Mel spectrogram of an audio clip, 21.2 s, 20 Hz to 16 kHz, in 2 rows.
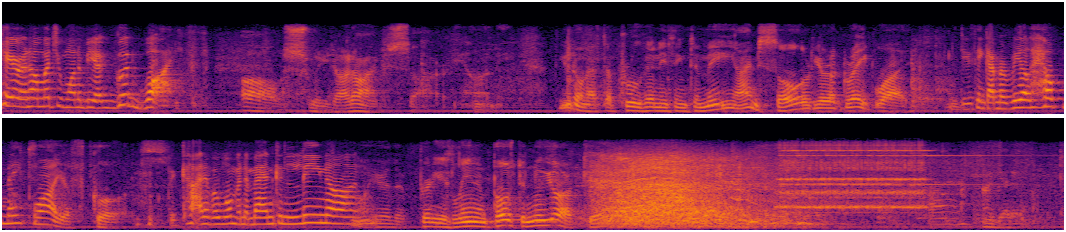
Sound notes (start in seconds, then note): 18.2 phone ringing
